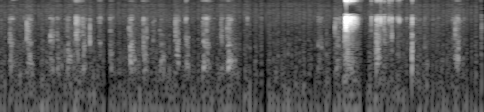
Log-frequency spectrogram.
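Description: Faint typing on a computer keyboard: a quick run of soft key clicks, with one louder click near the end.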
